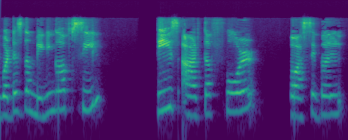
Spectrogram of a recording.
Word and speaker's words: Ziel: Because after z, which is z, we have a vowel, so this is going to have z sound. Ziel. Okay? And what is the meaning of Ziel?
